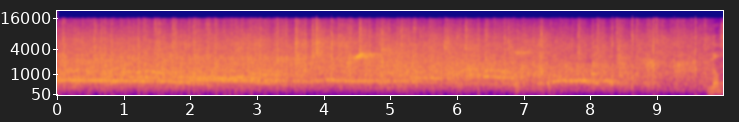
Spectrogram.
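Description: An audience applauding, with voices calling out and cheering over the clapping; the applause eases off near the end.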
